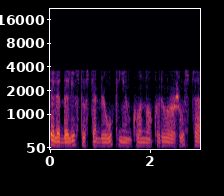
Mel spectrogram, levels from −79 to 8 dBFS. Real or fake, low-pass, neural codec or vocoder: fake; 3.6 kHz; codec, 44.1 kHz, 7.8 kbps, Pupu-Codec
